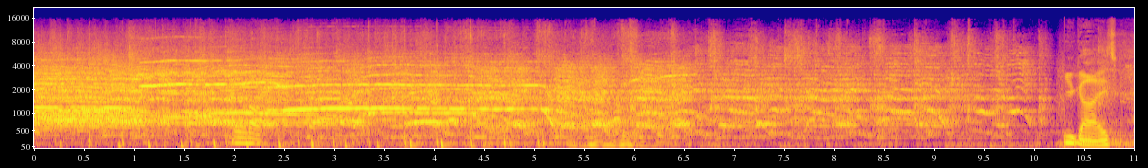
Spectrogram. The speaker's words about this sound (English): Can we have a cheer for Great Uncle Roy?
